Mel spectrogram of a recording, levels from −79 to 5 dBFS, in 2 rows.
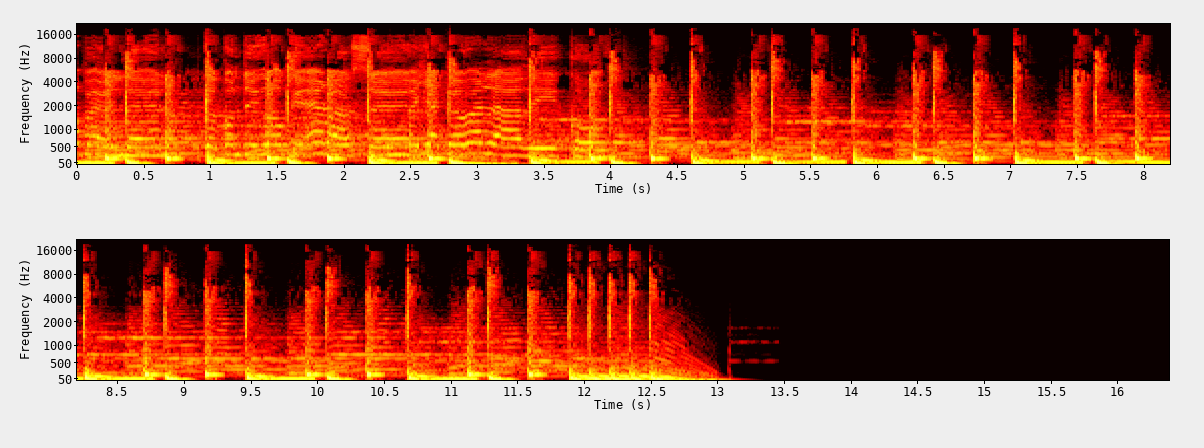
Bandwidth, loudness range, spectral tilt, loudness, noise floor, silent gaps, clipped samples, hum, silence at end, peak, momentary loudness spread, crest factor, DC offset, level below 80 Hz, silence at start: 18.5 kHz; 4 LU; -5 dB/octave; -15 LUFS; -36 dBFS; none; under 0.1%; none; 3.3 s; 0 dBFS; 4 LU; 14 dB; under 0.1%; -18 dBFS; 0 s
